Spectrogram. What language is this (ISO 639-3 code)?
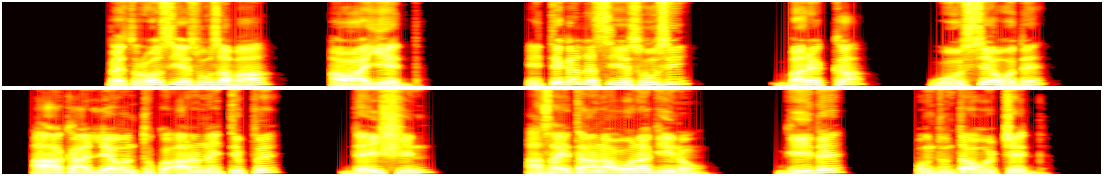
dwr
